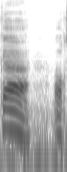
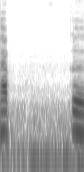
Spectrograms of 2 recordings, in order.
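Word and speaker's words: 車: เป็น เรือ นะ ครับ เรือ ก็ ภาษา จีน ก็ ออก เสียง ว่า กือ นะ ครับ เกือ ก็ แปล ว่า เรือ หรือ รถ รถ นะ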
